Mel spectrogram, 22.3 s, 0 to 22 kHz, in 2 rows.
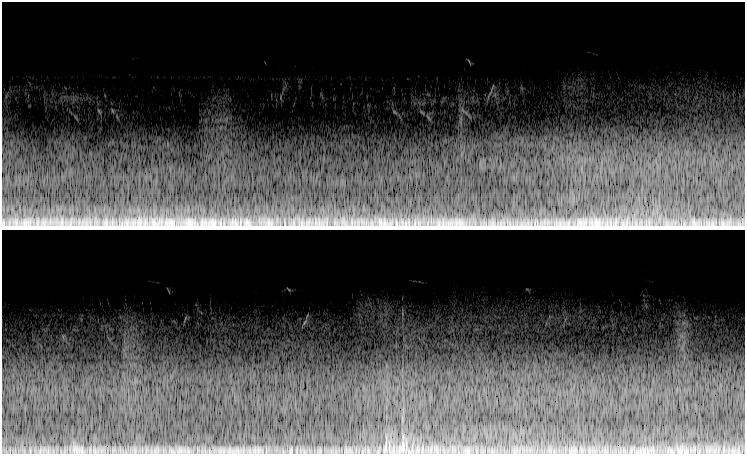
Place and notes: all the mornings of the ... - mar 2 2013 sat
Maribor, Slovenia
